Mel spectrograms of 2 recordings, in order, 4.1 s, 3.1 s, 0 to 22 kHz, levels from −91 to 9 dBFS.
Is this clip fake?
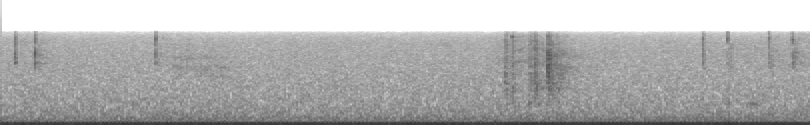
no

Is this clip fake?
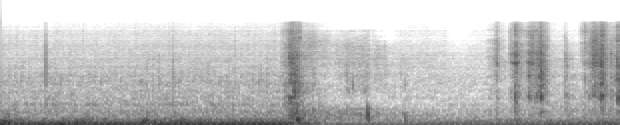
yes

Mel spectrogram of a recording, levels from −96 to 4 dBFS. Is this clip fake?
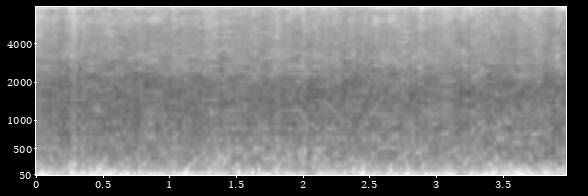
yes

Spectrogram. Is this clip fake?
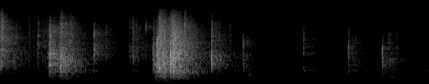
no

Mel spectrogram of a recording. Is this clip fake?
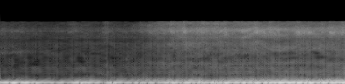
yes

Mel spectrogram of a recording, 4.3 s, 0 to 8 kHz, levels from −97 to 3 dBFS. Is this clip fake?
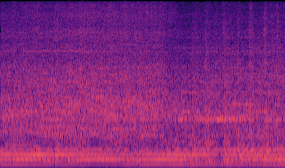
no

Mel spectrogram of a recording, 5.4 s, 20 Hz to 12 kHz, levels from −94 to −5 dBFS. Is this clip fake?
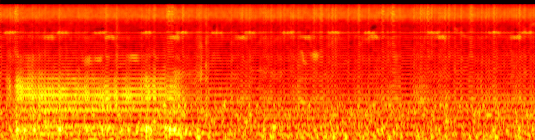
yes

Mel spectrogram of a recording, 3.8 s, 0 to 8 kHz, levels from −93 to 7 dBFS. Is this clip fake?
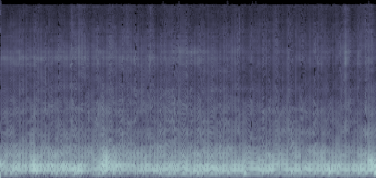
yes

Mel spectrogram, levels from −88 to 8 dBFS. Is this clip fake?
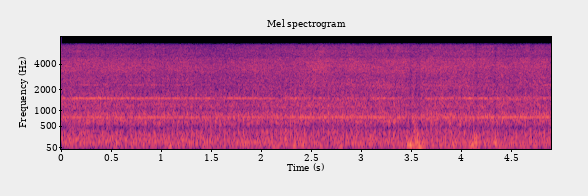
yes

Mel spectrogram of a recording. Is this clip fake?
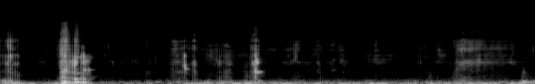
yes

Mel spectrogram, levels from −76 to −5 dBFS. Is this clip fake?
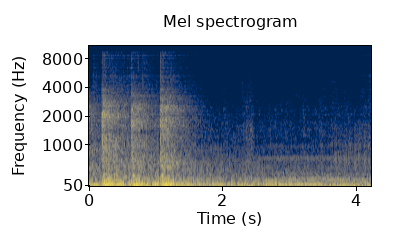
yes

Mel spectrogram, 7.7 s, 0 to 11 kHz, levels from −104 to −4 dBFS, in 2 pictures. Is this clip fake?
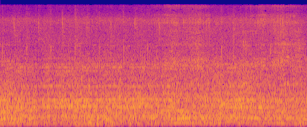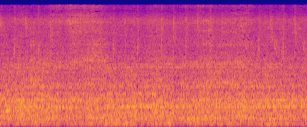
no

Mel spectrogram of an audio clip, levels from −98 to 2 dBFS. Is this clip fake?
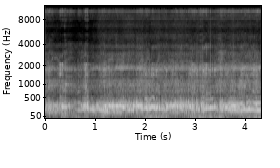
yes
